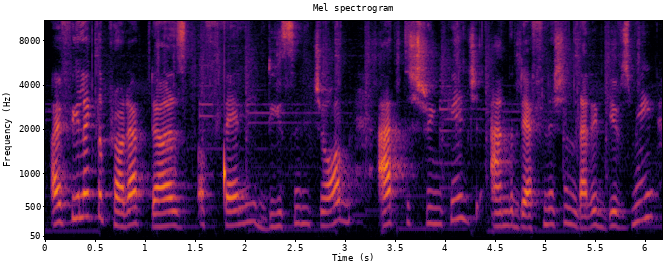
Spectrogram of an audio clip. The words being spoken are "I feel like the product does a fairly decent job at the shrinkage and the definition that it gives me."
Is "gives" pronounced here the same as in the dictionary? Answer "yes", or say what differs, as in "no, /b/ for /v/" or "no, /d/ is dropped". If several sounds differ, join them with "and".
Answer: yes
